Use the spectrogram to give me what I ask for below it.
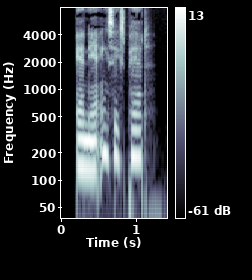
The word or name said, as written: ernæringsekspert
